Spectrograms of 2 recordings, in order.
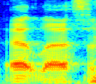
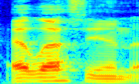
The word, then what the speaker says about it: Atlassian: Atlassian. I'm just gonna say Bitbucket from now on. – Yeah, Atlassian.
